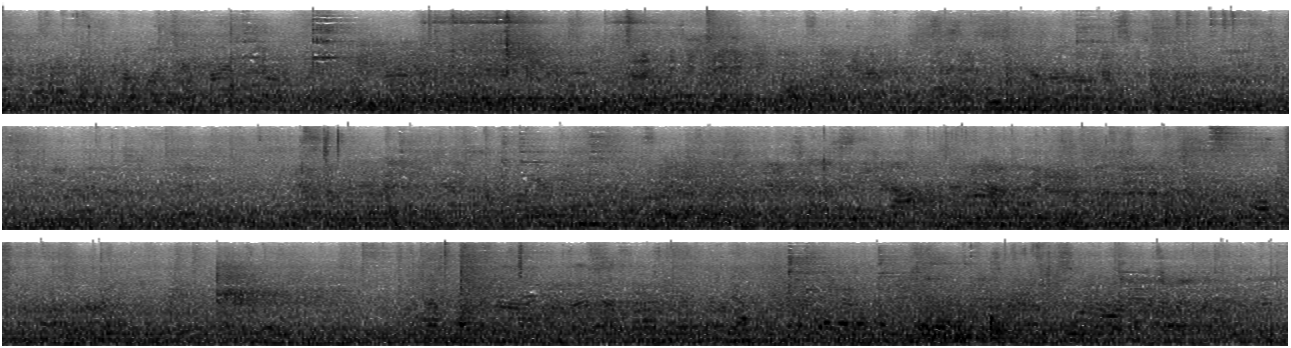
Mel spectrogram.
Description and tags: Barcelona street ambience small cafeteria outdoors
field-recording, Spanish, soundscape, background, town, outdoors, people, restaurant, Barcelona, noise, ambience, ambiance, memories, cafe, atmosphere, street, ambient, background-sound, atmo, city, cafeteria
